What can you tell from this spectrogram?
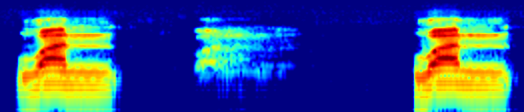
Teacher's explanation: এই যে দুই ঠোঁট গোল করলে ওয়াও হবে, আর জবর হইলে মুখ উপরের দিকে খুলবে। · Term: দুই জবর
